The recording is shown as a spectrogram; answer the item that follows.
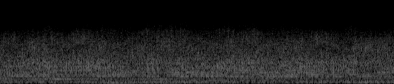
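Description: Dive bomber engines in the naval strategy game Task Force Admiral make a continuous, dense propeller drone, loud and even, with no break or voices.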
